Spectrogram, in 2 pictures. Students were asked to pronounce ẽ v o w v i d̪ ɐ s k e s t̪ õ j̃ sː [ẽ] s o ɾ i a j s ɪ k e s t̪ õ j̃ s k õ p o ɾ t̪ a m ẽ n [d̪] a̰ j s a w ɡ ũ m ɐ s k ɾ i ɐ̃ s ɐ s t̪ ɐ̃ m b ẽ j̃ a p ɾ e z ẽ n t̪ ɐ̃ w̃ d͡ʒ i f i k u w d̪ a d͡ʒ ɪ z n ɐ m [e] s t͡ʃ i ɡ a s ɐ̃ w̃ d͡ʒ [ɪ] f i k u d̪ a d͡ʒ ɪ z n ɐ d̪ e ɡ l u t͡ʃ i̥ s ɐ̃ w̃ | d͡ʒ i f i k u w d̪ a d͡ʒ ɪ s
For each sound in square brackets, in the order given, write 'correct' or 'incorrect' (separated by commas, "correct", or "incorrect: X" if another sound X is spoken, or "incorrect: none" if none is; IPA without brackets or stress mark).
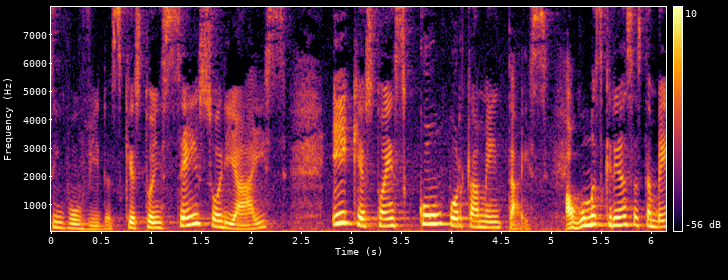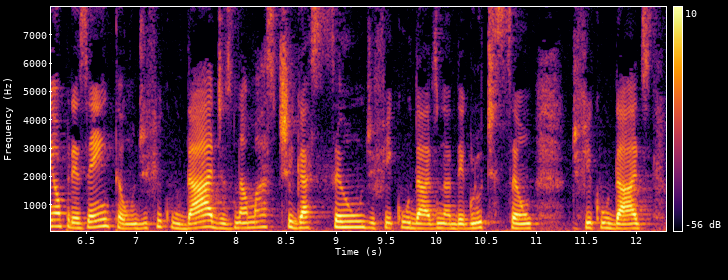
correct, incorrect: t̪, incorrect: a, incorrect: i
